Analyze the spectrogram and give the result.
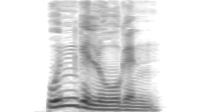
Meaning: truly
- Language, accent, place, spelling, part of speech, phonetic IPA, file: German, Germany, Berlin, ungelogen, adverb, [ˈʊnɡəˌloːɡn̩], De-ungelogen.ogg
